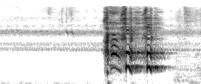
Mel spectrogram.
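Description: Near silence for about a second, then a short, high-pitched giggle from a woman.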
